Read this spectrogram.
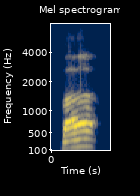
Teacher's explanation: دونوں ہوٹ مل کر با ادا ہوگی، اور جو اندرونی حصہ ہے ہوٹوں کا تلی والا، اس کو ملائیں گے با ادا ہوگی.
